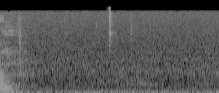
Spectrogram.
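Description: The last of a spoken word, then quiet room tone with two faint short clicks a little after a second in.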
